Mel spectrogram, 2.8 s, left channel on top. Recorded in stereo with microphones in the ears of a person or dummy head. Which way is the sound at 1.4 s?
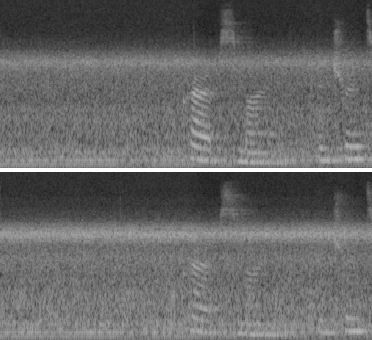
25° left (ahead or behind).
